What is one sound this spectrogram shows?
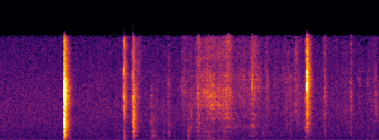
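Small clicks and snaps sound as hands handle a plastic fitting.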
